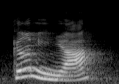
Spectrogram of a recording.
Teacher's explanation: a sílaba tônica é a última. Você circula nha.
